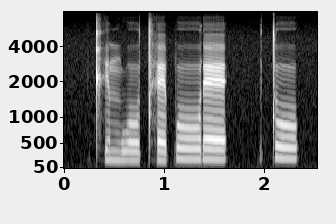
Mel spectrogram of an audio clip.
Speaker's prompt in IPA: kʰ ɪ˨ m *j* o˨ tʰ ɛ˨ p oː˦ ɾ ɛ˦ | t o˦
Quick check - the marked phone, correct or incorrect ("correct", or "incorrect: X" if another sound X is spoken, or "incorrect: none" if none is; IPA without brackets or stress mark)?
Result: incorrect: w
